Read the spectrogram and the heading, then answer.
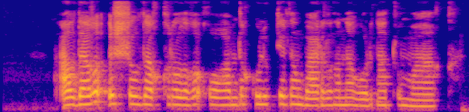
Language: Kazakh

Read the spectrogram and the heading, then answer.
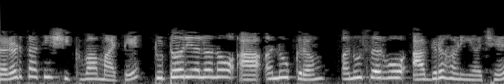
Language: Gujarati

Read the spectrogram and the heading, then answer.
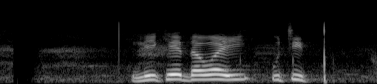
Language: Bangla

